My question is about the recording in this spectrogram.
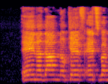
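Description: Only speech: a man's voice, after a brief silence, starts speaking Hebrew about half a second in, in a fairly steady, chant-like pitch.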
